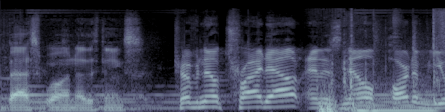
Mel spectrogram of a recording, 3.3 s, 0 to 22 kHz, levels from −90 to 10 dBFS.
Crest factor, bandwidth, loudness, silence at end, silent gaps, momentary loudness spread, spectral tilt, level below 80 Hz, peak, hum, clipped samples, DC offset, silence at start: 14 dB; 16 kHz; -24 LUFS; 0 s; none; 8 LU; -5 dB/octave; -32 dBFS; -10 dBFS; none; under 0.1%; under 0.1%; 0 s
